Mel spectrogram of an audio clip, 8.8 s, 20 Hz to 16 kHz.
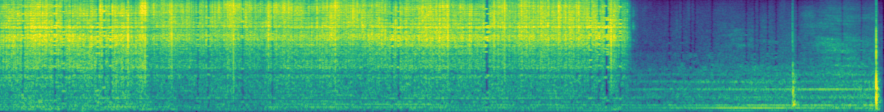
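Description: Flux-cored wire-feed welder (Lincoln Pro Core 100) arc crackling and sputtering steadily as a bead is run on a steel bumper bracket, cutting off about six seconds in. A low hum remains afterwards, with a sharp click near the end.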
